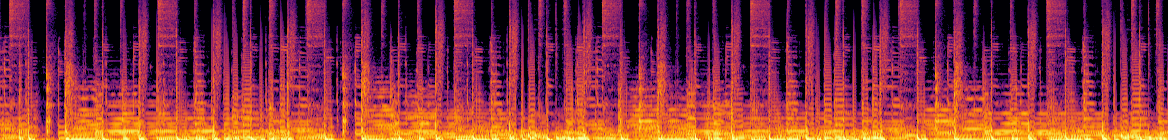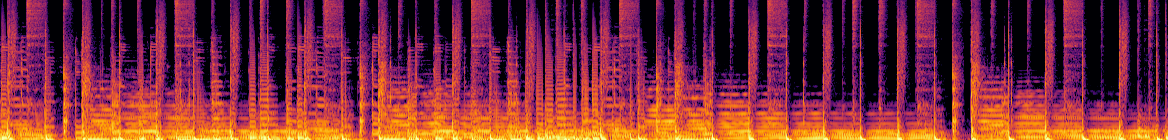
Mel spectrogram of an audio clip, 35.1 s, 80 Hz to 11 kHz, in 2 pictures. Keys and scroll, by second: 12.5 space, 19.1 space, 21.5 BackSpace, 23.4 BackSpace.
